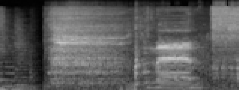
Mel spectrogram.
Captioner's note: sighs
